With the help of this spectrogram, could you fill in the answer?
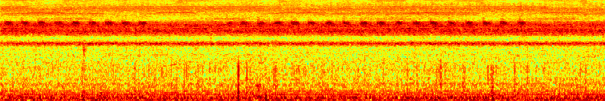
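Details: Insects at night next to a small fire, their steady shrill drone layered with a rapid pulsing trill that repeats evenly, plus faint sparse crackling from the flames.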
